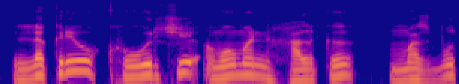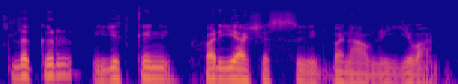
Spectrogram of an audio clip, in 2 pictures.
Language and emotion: Kashmiri, neutral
